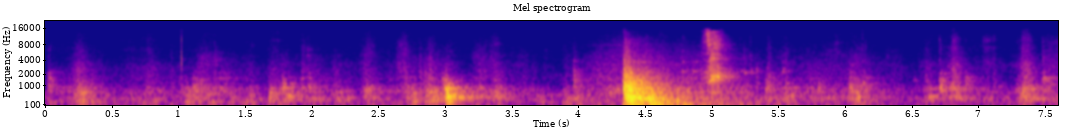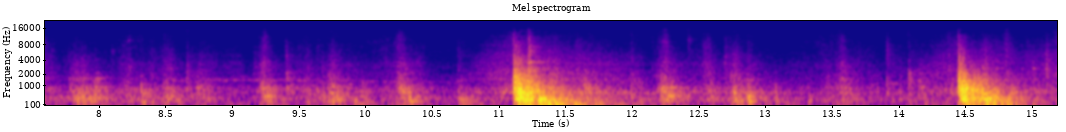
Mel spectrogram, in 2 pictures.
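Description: Wooden upright treadle loom being worked by hand and foot: two loud wooden thumps about seven seconds apart, with softer clacks and knocks of the loom's wooden parts between them.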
